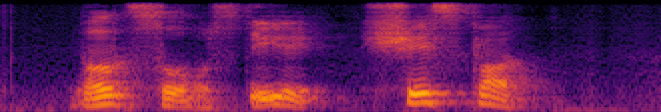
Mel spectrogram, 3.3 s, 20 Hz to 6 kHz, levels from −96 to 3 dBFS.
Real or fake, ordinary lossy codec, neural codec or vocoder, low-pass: fake; none; codec, 16 kHz, 1 kbps, FunCodec, trained on Chinese and English, 50 frames a second; 5.4 kHz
